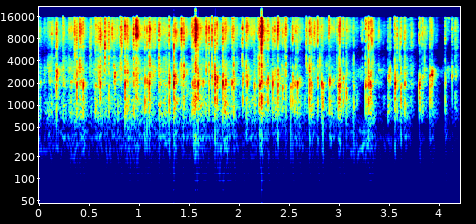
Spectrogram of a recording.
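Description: A roomful of people applauding, many hand claps at once, dying down near the end.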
